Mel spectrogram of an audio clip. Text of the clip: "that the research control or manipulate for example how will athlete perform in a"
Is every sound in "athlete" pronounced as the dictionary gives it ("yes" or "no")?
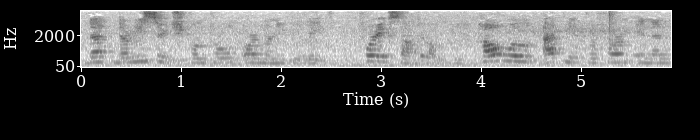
no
